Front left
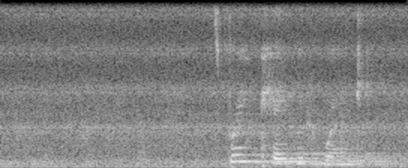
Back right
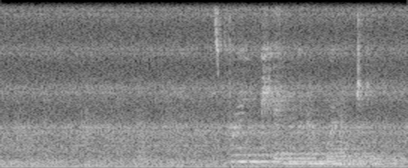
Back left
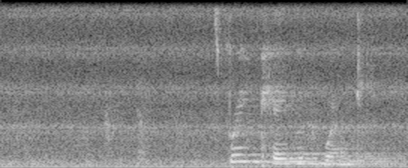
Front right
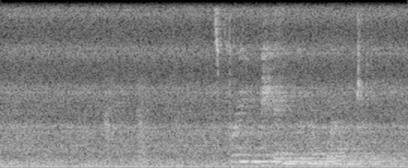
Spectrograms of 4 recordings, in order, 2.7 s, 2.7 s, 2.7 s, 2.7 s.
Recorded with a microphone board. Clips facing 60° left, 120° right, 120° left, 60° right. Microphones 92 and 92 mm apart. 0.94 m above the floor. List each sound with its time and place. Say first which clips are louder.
1.4 s a woman speaking: front left 6 dB, back left 4 dB; 90° left, 3 m; by 2.7 s 95° left, 3.5 m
